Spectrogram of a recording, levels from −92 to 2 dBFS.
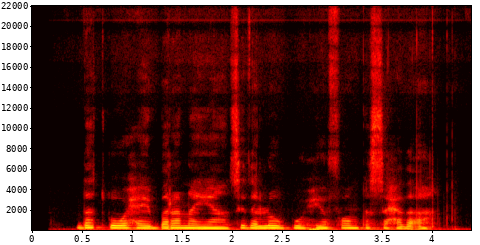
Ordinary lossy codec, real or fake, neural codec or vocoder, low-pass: none; real; none; none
